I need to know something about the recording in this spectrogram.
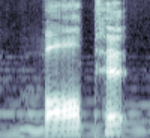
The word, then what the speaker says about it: BALL x PIT: Ball pit. The X is silent.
